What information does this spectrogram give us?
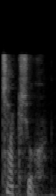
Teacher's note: Chakshus, in the nominative, vocative, accusative singular, does not add an ending, and so again, through external sandhi, the s changes into visarga, and so we get chakshuh.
